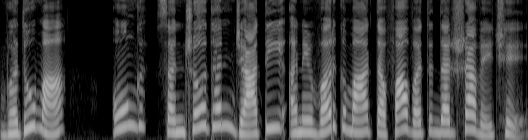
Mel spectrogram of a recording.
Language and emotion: Gujarati, neutral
